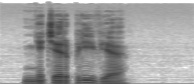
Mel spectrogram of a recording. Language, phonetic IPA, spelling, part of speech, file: Polish, [ˌɲɛ̇t͡ɕɛrˈplʲivʲjɛ], niecierpliwie, adverb, Pl-niecierpliwie.ogg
